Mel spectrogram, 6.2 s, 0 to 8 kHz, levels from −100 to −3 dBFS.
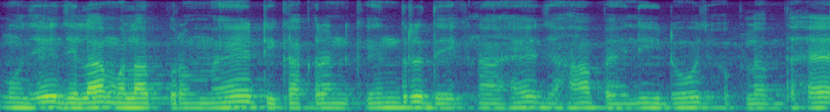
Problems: constant background noise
